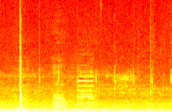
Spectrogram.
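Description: A car horn honks briefly over the steady low rumble of street traffic near Old Trafford stadium, where everyone is trying to get towards the stadium. A second, shorter beep follows. Both are fairly loud against the busy road noise.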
